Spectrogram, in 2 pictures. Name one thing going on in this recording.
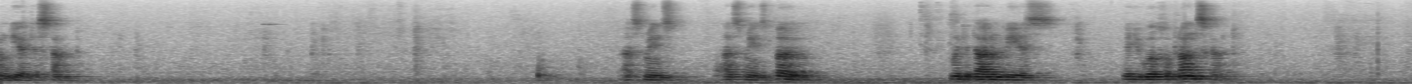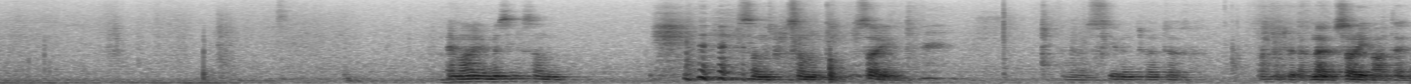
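A middle-aged man reads aloud slowly and calmly into a microphone, with long pauses.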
